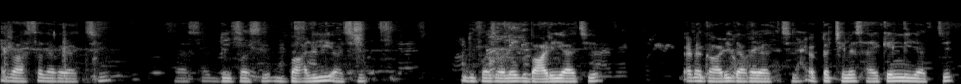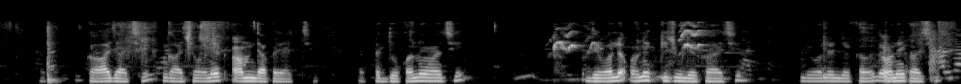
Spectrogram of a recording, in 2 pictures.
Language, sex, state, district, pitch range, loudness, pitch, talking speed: Bengali, male, West Bengal, Paschim Medinipur, 145-185 Hz, -19 LUFS, 150 Hz, 120 wpm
